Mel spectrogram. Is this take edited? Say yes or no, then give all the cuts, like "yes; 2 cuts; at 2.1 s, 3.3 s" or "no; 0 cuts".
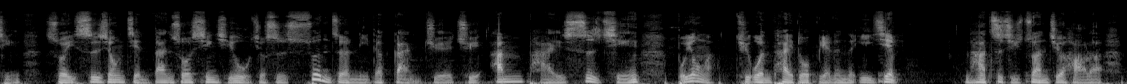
yes; 1 cut; at 9.5 s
